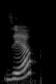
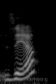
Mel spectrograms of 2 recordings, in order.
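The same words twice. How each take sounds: First: The word begins with a z sound. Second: The word begins with a z sound.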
